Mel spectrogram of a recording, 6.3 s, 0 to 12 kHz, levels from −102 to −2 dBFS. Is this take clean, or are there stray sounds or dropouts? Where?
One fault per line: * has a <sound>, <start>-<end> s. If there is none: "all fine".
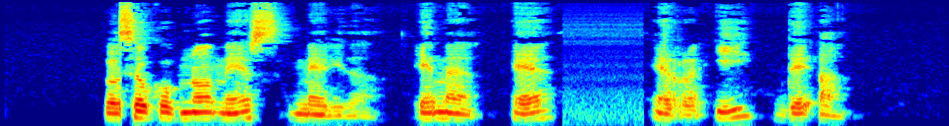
all fine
